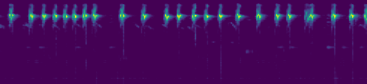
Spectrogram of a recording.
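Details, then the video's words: Lure recording of a fire-breasted sunbird: rapid strings of thin, very high, sharply struck chirps, grouped in fast runs with short gaps, over a faint low background tone. "Tiếng chim hút mật ngực lửa bản chuẩn kích bổi cực hay"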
